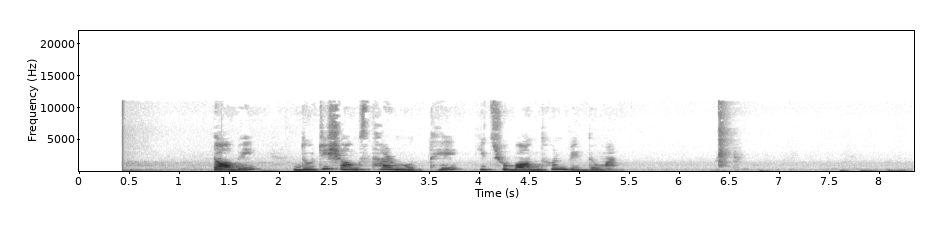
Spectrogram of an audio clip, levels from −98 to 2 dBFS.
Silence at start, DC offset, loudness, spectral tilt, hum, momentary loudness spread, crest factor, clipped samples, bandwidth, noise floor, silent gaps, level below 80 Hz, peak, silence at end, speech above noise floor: 1.35 s; under 0.1%; -23 LUFS; -6.5 dB/octave; none; 22 LU; 24 dB; under 0.1%; 11.5 kHz; -67 dBFS; none; -56 dBFS; -2 dBFS; 0.1 s; 45 dB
